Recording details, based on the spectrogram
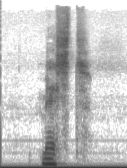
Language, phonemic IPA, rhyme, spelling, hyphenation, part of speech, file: Dutch, /mɛst/, -ɛst, mest, mest, noun, Nl-mest.ogg
- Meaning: 1. dung 2. fertilizer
